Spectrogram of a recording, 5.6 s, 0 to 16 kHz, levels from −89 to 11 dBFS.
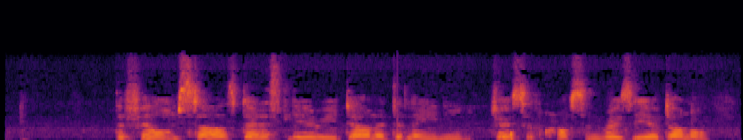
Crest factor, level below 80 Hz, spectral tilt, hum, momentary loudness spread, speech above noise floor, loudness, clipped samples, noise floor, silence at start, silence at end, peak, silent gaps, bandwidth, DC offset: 18 dB; -72 dBFS; -2.5 dB/octave; none; 9 LU; 31 dB; -25 LUFS; under 0.1%; -57 dBFS; 0.15 s; 0.25 s; -8 dBFS; none; 10.5 kHz; under 0.1%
